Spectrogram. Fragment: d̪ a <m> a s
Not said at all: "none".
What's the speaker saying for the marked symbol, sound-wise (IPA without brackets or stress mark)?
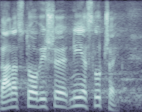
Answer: n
